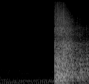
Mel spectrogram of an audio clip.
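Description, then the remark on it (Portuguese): After a brief hush, a single loud pistol shot cracks out, its sharp blast trailing into a harsh, lingering roar. No voices are present. “O trovão retumbante do tiro o deixou surdo por um tempo, e as nuvens de fumaça o deixaram tossindo.”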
